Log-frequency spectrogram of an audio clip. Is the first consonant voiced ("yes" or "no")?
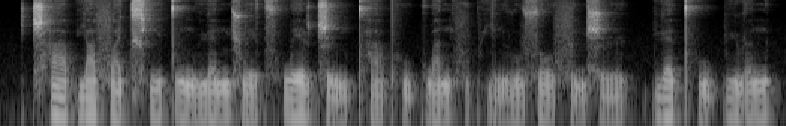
no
